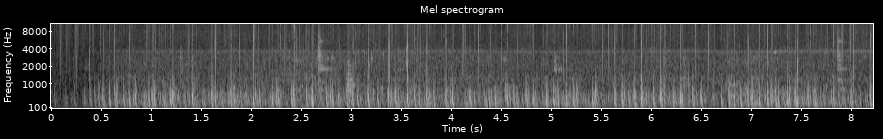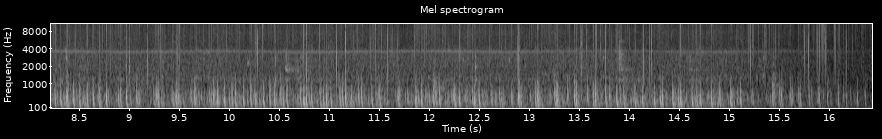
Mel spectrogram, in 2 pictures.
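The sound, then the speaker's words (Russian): A dense underwater chorus of drumming fish, a continuous crackle of rapid low thumps and knocks swelling and easing in loudness, with a faint steady hum running beneath. “В Азовском море тоже записаны шумы барабанящих рыб, но их частотный состав и ритм совершенно иные.”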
